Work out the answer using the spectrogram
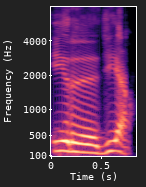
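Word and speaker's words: ارْجِعْ: Hamzah wasolnya kita baca kasroh menjadi irji'.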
